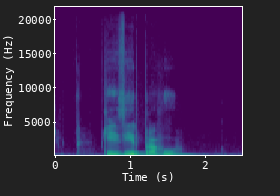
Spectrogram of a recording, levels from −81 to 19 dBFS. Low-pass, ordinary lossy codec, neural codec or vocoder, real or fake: none; none; codec, 44.1 kHz, 7.8 kbps, DAC; fake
